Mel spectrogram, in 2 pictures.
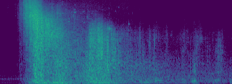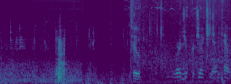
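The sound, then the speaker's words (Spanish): A single powerful explosion of a small pipe bomb in a cardboard box by a car bursts out loud, then trails into a long rumbling decay with scattered debris sounds as fragments pierce the car's steel door and roof; faint voices emerge near the end. “Rápidamente se hace evidente lo destructivas que pueden ser estas pequeñas bombas de tubo. Esta explosión fue tan poderosa que parte de la caja de cartón perforó la puerta de acero del auto.”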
